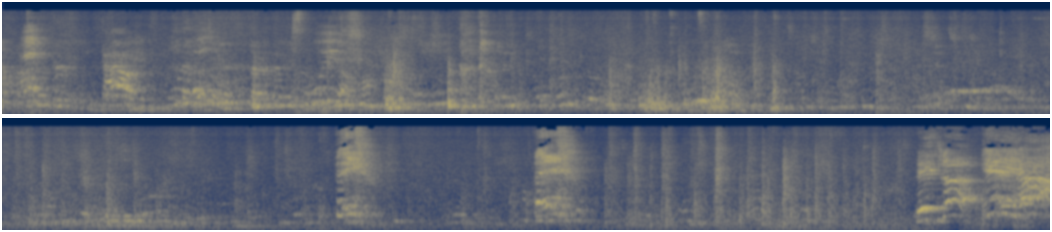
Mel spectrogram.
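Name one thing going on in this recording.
Young children chatter and call out nearby, in a room with a slight echo.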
